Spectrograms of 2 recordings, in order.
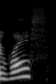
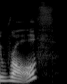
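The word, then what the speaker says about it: Rolfe: the florine, led by Ralph and the Mcinians. You said they've arrived. What? You said his name wrong.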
